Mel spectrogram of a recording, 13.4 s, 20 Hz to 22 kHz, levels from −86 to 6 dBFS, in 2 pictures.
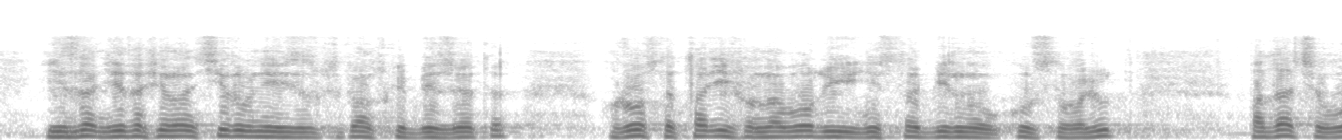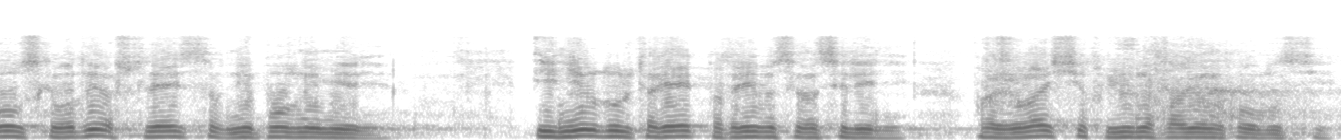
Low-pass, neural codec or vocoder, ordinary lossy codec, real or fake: none; codec, 16 kHz, 8 kbps, FreqCodec, smaller model; none; fake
